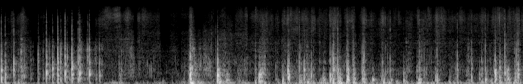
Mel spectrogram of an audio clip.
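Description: Fingertips of both hands drum very fast on a hollow Pilkul paperboard drink carton, producing a galloping, clip-clop-like rhythm. The taps are dull, low-heavy thumps with a hollow tone around 390 Hz and almost no ring. They run in quick uneven bursts, with a louder accent near the two-second mark.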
